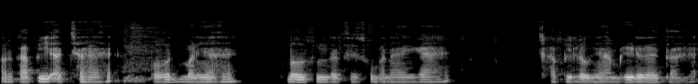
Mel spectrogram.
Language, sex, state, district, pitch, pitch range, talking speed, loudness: Hindi, male, Bihar, Purnia, 110 Hz, 110-120 Hz, 170 wpm, -25 LUFS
